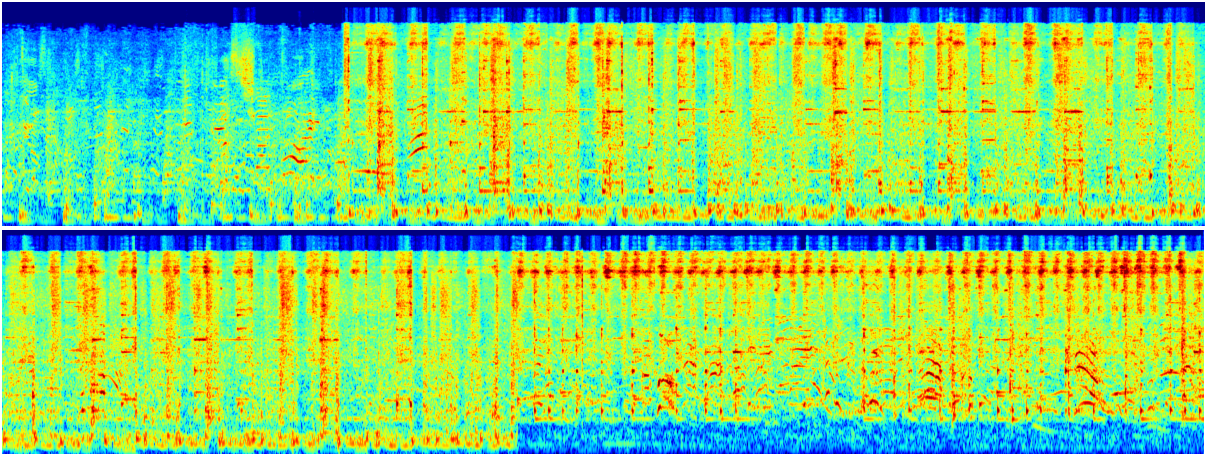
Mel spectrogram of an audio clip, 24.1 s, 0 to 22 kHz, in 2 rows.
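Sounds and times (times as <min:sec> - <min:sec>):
bass drums and snares drumming: 0:00.0 - 0:18.7.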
